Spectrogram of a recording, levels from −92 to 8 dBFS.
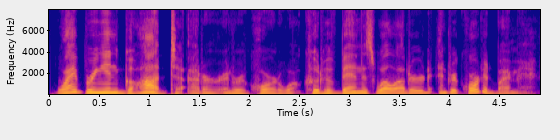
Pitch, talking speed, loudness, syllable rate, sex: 140 Hz, 230 wpm, -17 LUFS, 5.5 syllables/s, male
